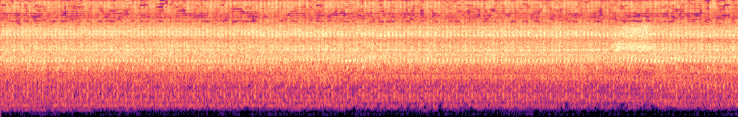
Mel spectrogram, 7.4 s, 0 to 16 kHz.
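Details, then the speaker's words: Volkswagen Tiguan, 90,000 km, after engine overhaul with one piston replaced following a broken valve spring, battery weak: steady, even idle with a light quick valvetrain tick, no knocks or misses; normal idle. "Sound sounds no problem"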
